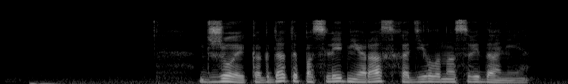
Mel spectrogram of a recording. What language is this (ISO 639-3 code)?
rus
